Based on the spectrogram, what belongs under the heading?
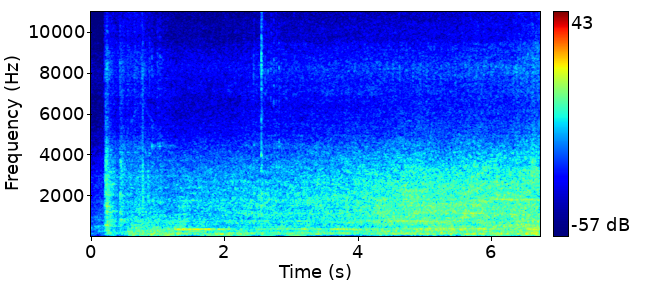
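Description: A car's four-cylinder petrol engine starts with a sudden burst right at the beginning, then runs steadily at idle, growing somewhat louder.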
